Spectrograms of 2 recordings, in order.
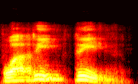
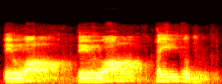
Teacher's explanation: Kalau ra'nya di kasrah maka tartik atau tipis, wari ri. Tapi ketika ra'nya disukun karena didahului dengan fathah, maka ra'nya tafkhim atau tebal, biwaritikum.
